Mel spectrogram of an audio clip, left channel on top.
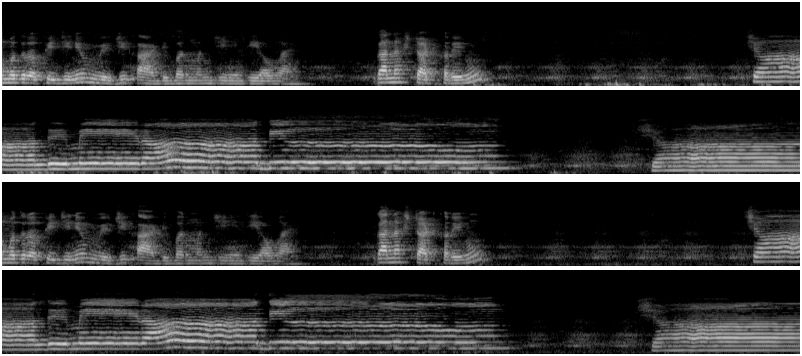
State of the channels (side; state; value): right; quieter; 3.1 dB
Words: रफ़ी जी ने, म्यूजिक आर डी बर्मन जी ने दिया हुआ है। गाना स्टार्ट कर रही हूँ। चांद मेरा दिल,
